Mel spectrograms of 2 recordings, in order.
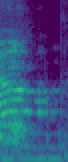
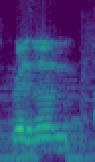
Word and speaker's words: PRZM: PRZM. Yeah, it's PRZM. Jarrell works too, whatever you want. But yeah, PRZM is PRZM. It's pronounced PRZM. – PRZM.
